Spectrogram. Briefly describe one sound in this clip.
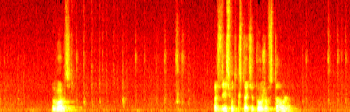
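An elderly man speaks calmly through a microphone in short bursts.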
